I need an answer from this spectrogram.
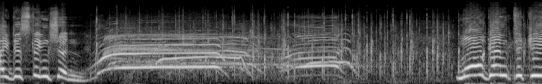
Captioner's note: audience applause and cheer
